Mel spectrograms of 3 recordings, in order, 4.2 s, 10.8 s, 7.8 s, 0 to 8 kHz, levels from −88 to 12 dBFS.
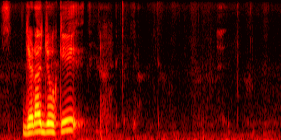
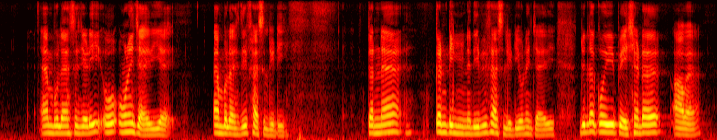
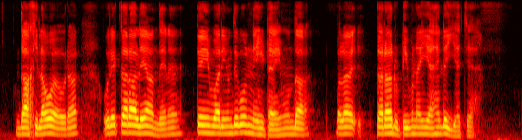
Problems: background sounds at intervals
